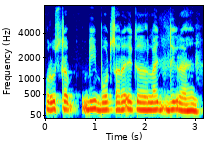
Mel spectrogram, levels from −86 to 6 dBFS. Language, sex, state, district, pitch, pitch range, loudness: Hindi, male, Arunachal Pradesh, Papum Pare, 155 Hz, 150-160 Hz, -12 LUFS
